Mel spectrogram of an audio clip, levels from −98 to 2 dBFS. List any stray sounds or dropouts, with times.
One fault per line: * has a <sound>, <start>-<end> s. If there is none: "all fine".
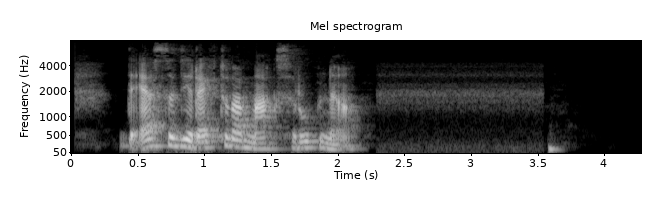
all fine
